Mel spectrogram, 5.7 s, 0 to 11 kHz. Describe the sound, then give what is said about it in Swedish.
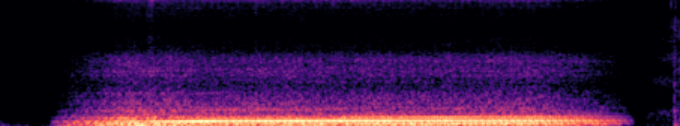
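The 6.7-litre V8 engine of a 1964 Facel Vega II car idles with a deep, steady, throaty rumble, starting abruptly and cutting off after about five seconds. Loud, with no voices. “Det här, det är ljudet från fasellen.”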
